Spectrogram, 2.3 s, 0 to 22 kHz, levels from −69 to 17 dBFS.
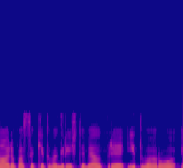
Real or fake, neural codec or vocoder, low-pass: real; none; 7.2 kHz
